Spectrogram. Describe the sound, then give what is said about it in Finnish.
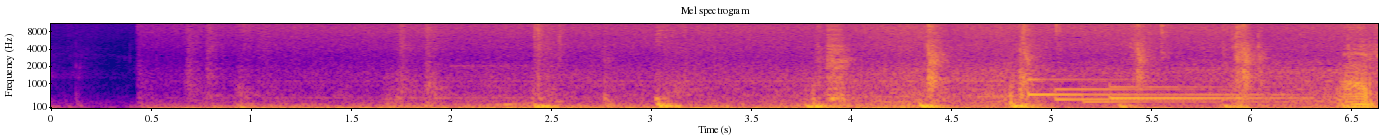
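A four-hour recording of upstairs neighbour noise: muffled thuds and knocks repeat irregularly, about every second, like doors and footfalls through a ceiling, over a steady low rumble and hiss, with a brief faint tonal whine near the end. “Uh, upstairs Neighbor Noise, neljän tunnin tämmönen äänitallenne.”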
